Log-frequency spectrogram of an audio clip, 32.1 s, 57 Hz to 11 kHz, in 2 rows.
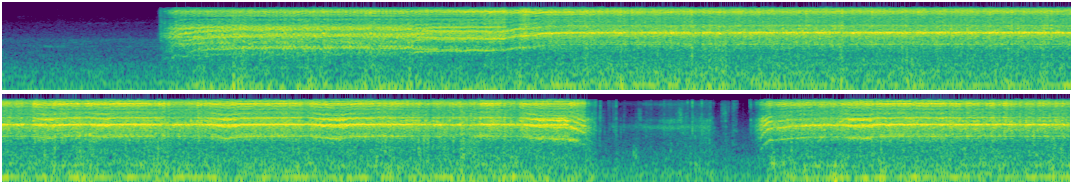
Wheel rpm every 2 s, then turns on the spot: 0, 110, 160, 170, 230, 230, 230, 230, 230, 230, 230, 230, 50, 70, 220, 230.
24-26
